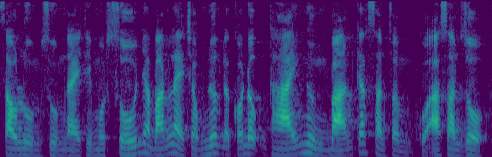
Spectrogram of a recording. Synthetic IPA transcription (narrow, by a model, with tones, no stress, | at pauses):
sa˧wlu˨˧˩msu˧mna˨˩jt̪ʰi˨˩mo˨˩t̚so˨˦ɲaː˨˩ɓaː˨˦nlɛ˧˩t͡ɕɔ˧wŋ͡mnɨ˦˥ək̚ɗa̰ː˧˥kɔ˨˦ɗə̰˧˨wŋ͡mt̪ʰaː˨˦jŋɨ˨˩ŋɓaː˨˦nkaː˦˥k̚saː˧˩nfə˧˩mku˧˩əʔaː˧saː˧nzo˧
